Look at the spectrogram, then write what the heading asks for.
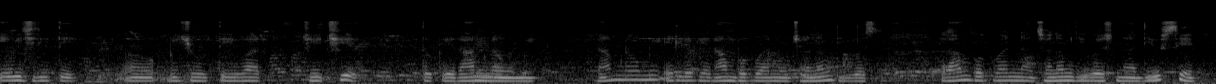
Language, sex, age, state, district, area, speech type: Gujarati, female, 30-45, Gujarat, Junagadh, rural, spontaneous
